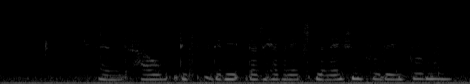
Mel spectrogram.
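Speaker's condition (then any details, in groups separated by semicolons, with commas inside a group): No condition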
